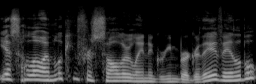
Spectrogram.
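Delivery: acted prim courtesy, very high-pitched, overly polite. Retelling a character's phone call to a doctor's house, imitating a polite caller. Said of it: "Just like really politely".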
